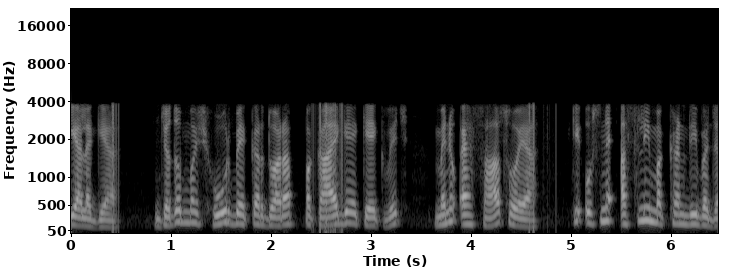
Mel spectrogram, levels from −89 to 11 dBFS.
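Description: Telephone speech over a G.711 line, band-limited to roughly 150 Hz to 3.7 kHz, carries bit errors on a digital phone line in three bursts, at 0.41–0.48 s, 2.40–2.72 s and 4.58–4.85 s. Flipped bits corrupt single samples, producing sharp ticks and crackle laid over intact speech. That distinguishes it from packet loss, which leaves gaps or smeared fills. The density suggests an error rate around half a percent, a little lower in the last burst.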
